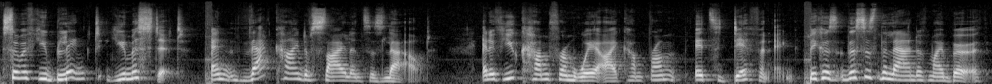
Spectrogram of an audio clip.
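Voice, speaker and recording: Earnest young woman preaching a heartfelt appeal. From Tanzania. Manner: heartfelt, preacherly, swells higher and softer on scripture lines. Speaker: host. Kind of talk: earnest faith-based appeal to viewers.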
